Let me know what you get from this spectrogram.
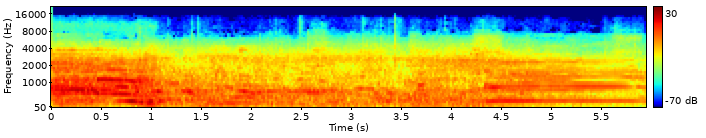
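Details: Cattle of assorted sizes at a sales site. One long, falling moo opens, low murmuring follows, and a steady, level-pitched moo sounds near the end.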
